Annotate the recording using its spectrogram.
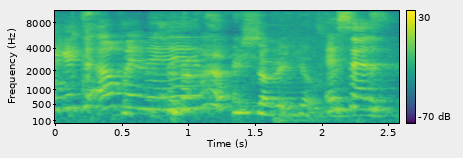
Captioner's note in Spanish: risas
